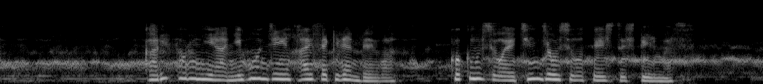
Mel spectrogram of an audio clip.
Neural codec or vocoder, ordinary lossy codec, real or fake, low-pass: codec, 24 kHz, 3 kbps, HILCodec; Opus, 24 kbps; fake; 7.2 kHz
